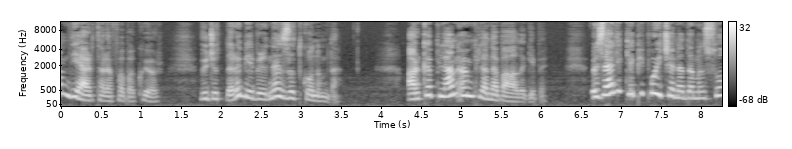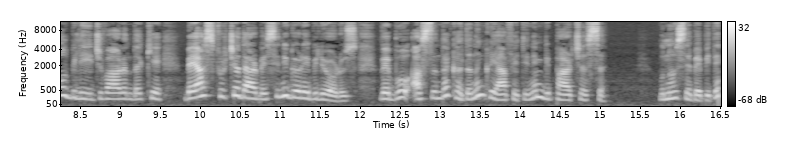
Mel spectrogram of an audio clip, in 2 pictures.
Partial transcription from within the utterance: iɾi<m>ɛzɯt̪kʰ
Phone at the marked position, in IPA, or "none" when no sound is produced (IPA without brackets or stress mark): n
